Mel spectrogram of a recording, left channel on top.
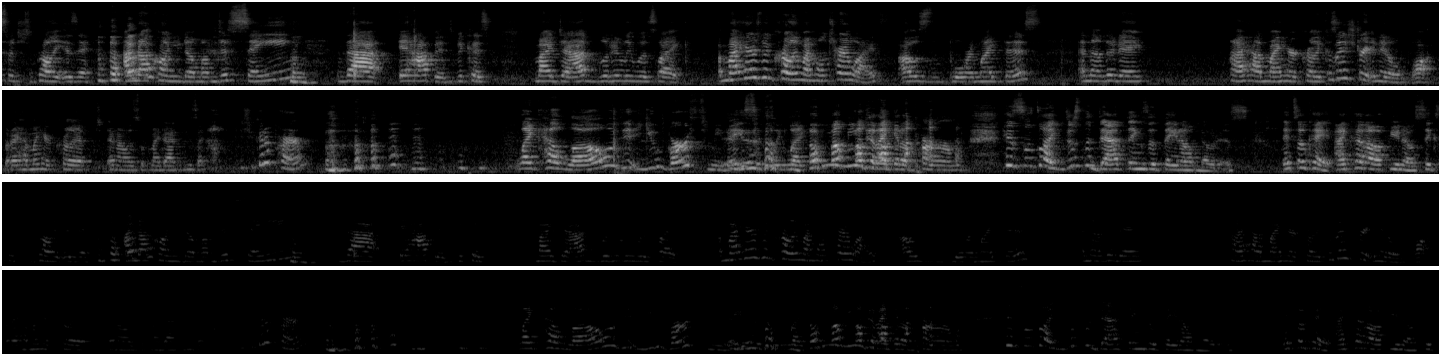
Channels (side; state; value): right; quieter; 27.1 dB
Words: which he probably isn't, I'm not calling you dumb. I'm just saying that it happens because my dad literally was like, my hair's been curly my whole entire life. I was born like this, and the other day, I had my hair curly because I straighten it a lot, but I had my hair curly up, and I was with my dad, and he's like, "Did you get a perm?" Like, hello? You birthed me, basically. Like, what do you mean did I get a perm? It's like just the dad things that they don't notice. It's okay. I cut off,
